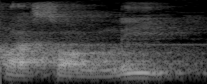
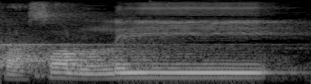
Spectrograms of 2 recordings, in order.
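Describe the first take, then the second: First: The final vowel is short. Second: The final vowel is drawn out long. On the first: It commands a man to pray. The speaker calls it right. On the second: It commands a woman to pray. The speaker calls it wrong.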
